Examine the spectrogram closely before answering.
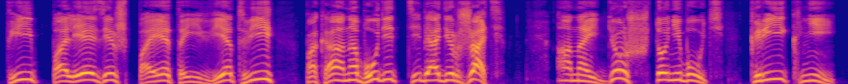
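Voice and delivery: high, loud, urgent orders; frantic excited shouting. A narrator's reading. Master orders climber along the branch, frantic excited shouting. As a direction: push each order out at a high pitch. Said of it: "закричал Легран вне себя от волнения".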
